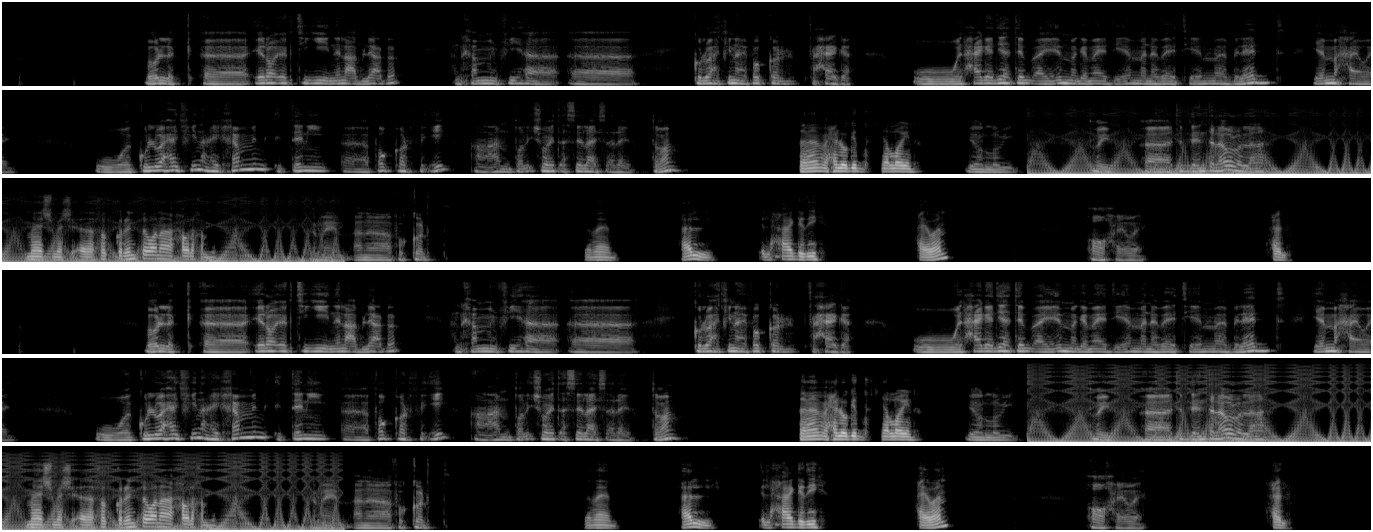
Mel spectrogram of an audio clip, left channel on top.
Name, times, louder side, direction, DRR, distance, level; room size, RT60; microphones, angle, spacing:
voice 1, 1.4-4.0 4.5-8.7 9.1-13.8 14.6-20.5 23.3-23.8 24.2-26.4 30.4-31.7 38.2-38.8, right 1 dB, 25° right, 4.8 m, -33 dB
voice 2, 21.7-22.9 27.6-29.5 33.2-33.5 34.2-34.5 35.0-35.6 36.5-36.8 40.0-40.3, right 1 dB, 45° right, 2.8 m, -25 dB
sound 1, 23.9-30.8, right 1 dB, 75° right, 2.1 m, -33 dB
head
